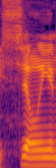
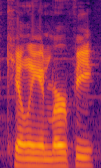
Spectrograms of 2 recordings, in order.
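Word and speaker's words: Cillian: I've heard people say selan Murphy which that to me just does not make any sense but what I'm pretty sure it's Killian Murphy I could be wrong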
